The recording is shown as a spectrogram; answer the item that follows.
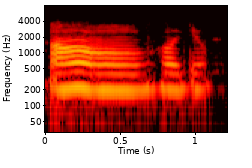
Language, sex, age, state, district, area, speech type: Assamese, female, 45-60, Assam, Dibrugarh, rural, conversation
